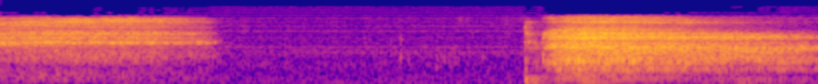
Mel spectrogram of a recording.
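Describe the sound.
A group takes a deep breath together in a guided breathing exercise. Two long, breathy rushes of air are separated by about a second of near silence, and the second is louder and more sustained.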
